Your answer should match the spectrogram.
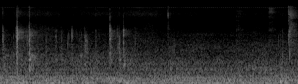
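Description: Computer keyboard keys clatter as the search keyword "corona" is typed, a run of light, irregular clicks over a constant background hiss.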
